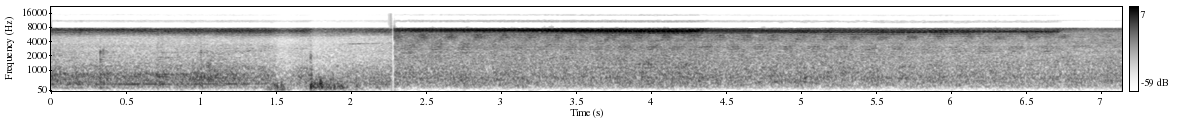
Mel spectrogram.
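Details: Cicadas in Japan in summer 2014, filmed on a Panasonic Lumix TZ20/22 and claimed to top 120 dB: a thin high whine that suddenly surges into a loud, intense shrill drone, then eases back near the end, after brief low thuds.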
